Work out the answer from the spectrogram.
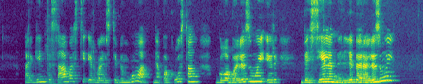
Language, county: Lithuanian, Šiauliai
